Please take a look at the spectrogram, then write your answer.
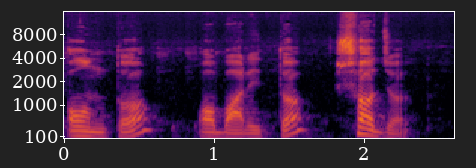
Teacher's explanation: জিভের পেছনে। অ, অ বলতে জিভের পেছন থেকে চাপ আসে, তখন অ এর পেছনটা উঁচু হয়। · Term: অস্বরধ্বনি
